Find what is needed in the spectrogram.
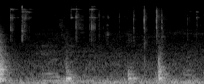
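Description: A plastic drink bottle being gripped and handled close to the microphone: one sharp click at the start, then a few smaller clicks and crackles, over a steady low street rumble.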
